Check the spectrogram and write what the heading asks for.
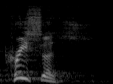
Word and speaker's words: Croesus: The king of Lydia, when Cyrus of Persia conquered it, was a man named Croesus. That's spelled C-R-O-E-S-U-S, Croesus.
